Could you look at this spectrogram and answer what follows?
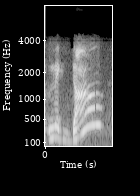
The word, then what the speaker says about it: McDonough: Next up, we have Sean McDonald. I believe I'm pronouncing that right. – That was wrong. That was not bad. That was not bad. Usually people get it worse. Sean McDonald. That was pretty good.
